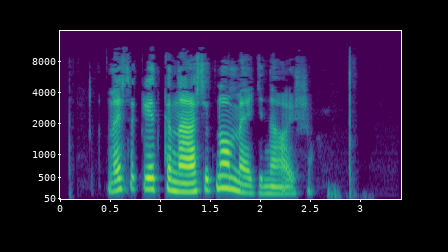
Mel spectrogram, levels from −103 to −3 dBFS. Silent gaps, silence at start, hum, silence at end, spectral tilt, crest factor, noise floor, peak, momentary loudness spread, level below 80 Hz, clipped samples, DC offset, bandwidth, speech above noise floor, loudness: none; 0.5 s; none; 1.05 s; -5 dB/octave; 22 dB; -52 dBFS; -2 dBFS; 11 LU; -74 dBFS; under 0.1%; under 0.1%; 10 kHz; 31 dB; -22 LUFS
